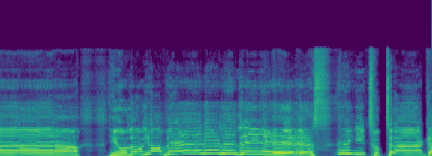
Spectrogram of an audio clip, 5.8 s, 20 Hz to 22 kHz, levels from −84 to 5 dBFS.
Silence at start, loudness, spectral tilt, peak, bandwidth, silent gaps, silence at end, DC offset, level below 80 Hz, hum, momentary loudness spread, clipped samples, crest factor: 0 s; -14 LUFS; -2 dB/octave; -2 dBFS; 16 kHz; none; 0 s; 0.2%; -54 dBFS; none; 6 LU; under 0.1%; 12 dB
